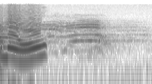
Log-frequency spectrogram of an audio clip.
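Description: Sports commentators' voices: a loud, drawn-out excited exclamation that breaks off about half a second in and trails away in a fainter held call over the next second, then only faint background.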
